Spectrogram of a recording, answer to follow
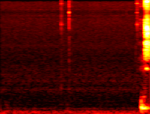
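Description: A couple of faint computer mouse clicks a little under a second in, over a low steady hum; the narrator's voice comes in near the end.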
